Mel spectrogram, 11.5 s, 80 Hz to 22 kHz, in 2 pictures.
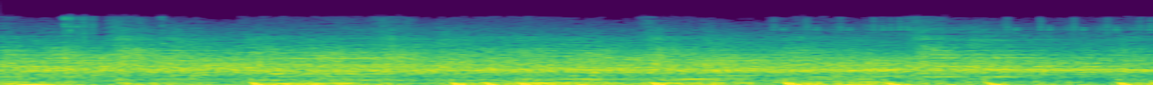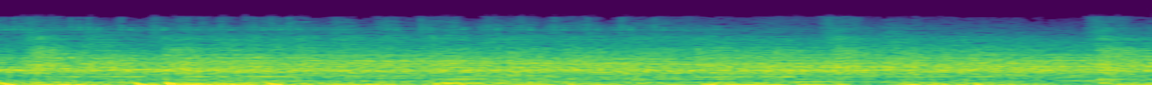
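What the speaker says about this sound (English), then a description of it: "Crowd getting in it a bit already." Steady stadium crowd roar from a PS4 American football video game, a continuous dense murmur that swells slightly at times, with no distinct cheers standing out.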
